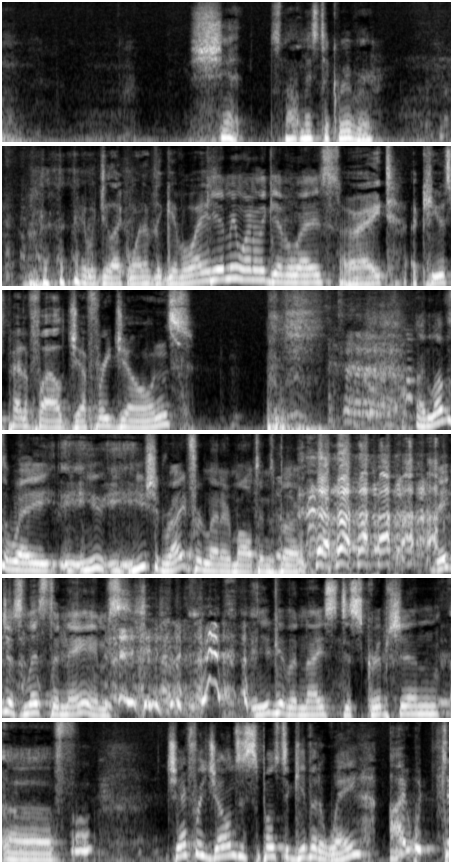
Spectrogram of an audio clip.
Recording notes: Invites two audience members onto the stage to discuss their most and least favorite movies and pick prizes from his pile of swag.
